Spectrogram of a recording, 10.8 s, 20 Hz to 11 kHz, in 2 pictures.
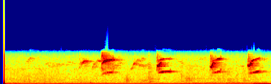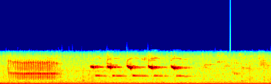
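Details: Malinois Waterslager canary recorded 26 October 2012, singing separate short phrases: bright whistled slurs, a buzzy burst near six seconds, then a string of clipped chirping notes repeated about every half second, over a steady low hum.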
